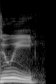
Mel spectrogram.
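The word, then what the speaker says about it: Duy: My Vietnamese name is Zui. Zooey. But Zooey is so easy to pronounce.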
